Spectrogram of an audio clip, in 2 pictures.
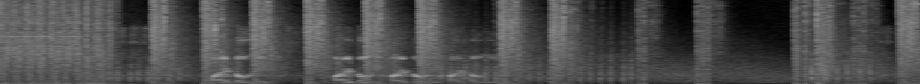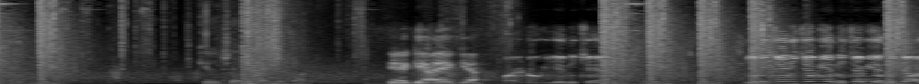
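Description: Rifle shots crack one after another.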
